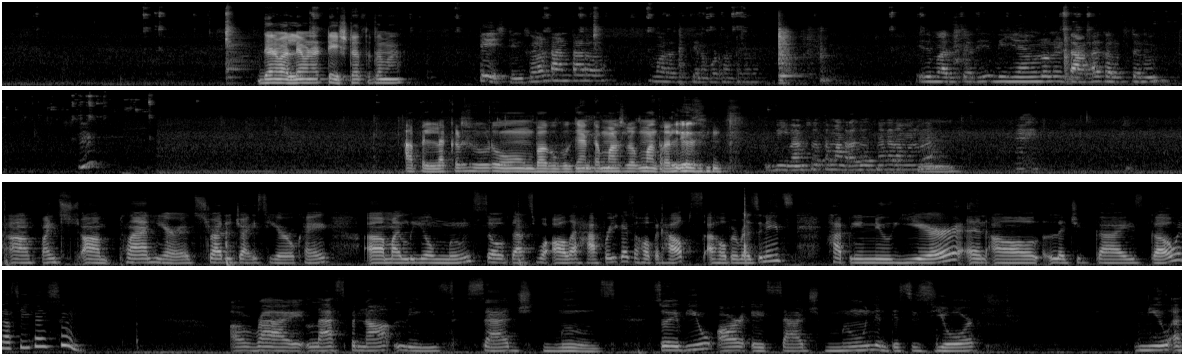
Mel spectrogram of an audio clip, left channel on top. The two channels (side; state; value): both; different; correlation 0.01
